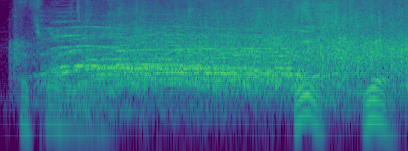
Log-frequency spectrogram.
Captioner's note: cheers and applause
